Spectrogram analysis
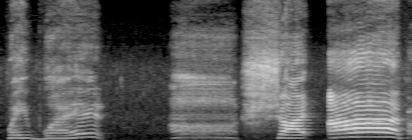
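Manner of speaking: shocked gasp into a loud cry; surprised. Real, not acted. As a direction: disbelief building to a shout. Shocked by drawn card.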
